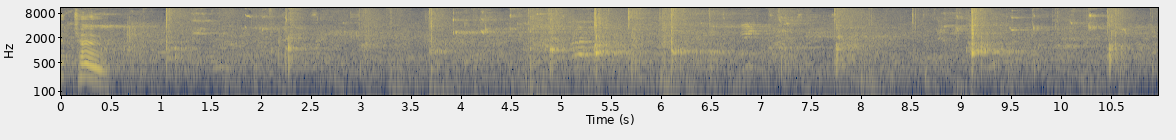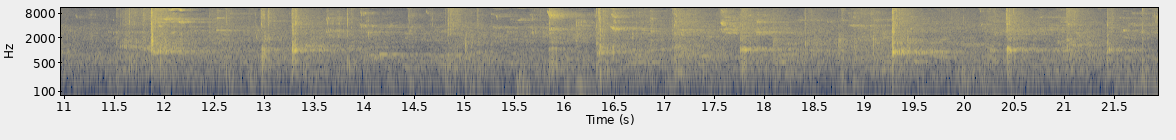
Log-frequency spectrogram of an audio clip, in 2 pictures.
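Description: Paddles strike a plastic ball with sharp pops, back and forth.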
